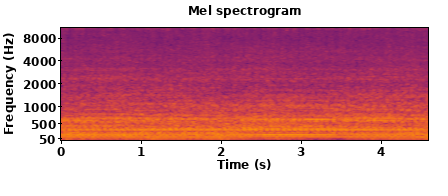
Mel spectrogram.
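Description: Fishing boat's engine running steadily, a constant low hum with a few held tones.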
